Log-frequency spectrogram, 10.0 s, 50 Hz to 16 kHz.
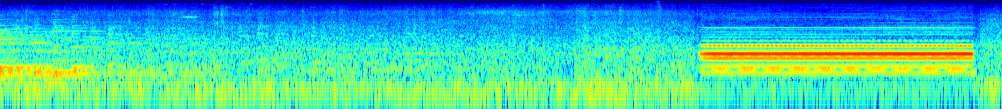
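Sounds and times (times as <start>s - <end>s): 
low rumble of traffic: 0.0s - 10.0s
long steady car horn blast: 7.0s - 9.8s.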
